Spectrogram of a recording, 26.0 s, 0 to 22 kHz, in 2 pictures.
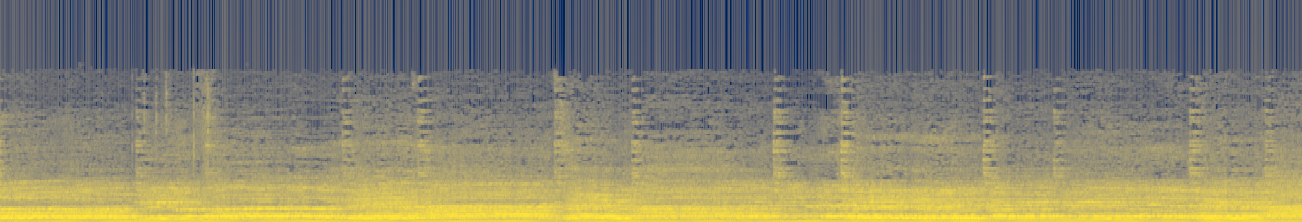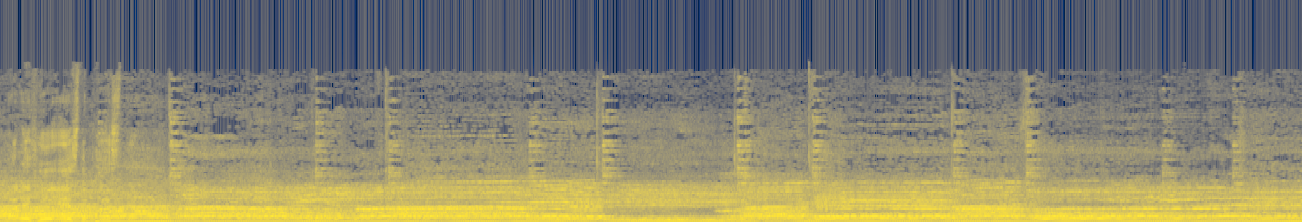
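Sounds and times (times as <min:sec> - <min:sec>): congregation singing a hymn: 0:00.0 - 0:26.0.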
